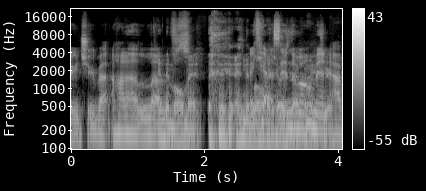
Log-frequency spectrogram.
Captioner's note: laughing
